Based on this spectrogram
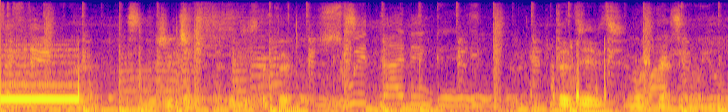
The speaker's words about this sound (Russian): Вот, я пытаюсь позвонить.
